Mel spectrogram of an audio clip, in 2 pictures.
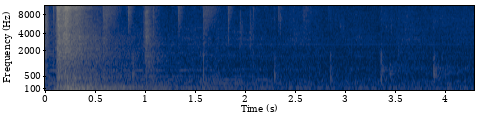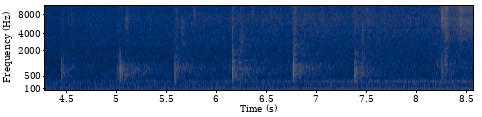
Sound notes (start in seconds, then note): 0.0 door banging shut; 3.4 footsteps approaching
